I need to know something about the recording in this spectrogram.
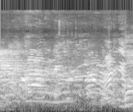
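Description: Speech only: several people talking at once, one voice over a microphone.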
